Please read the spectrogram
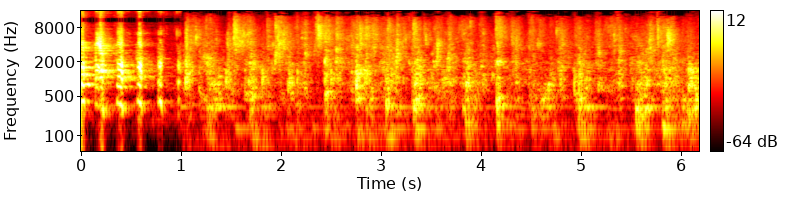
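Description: Water sloshing and splashing in a small basin as a cat moves in its bath, in quick irregular splashes. A short stretch of music with sliding notes ends about a second in.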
